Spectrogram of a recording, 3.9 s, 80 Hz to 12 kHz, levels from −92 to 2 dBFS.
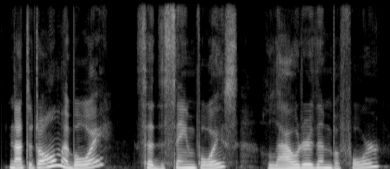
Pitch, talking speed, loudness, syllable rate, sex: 230 Hz, 185 wpm, -19 LUFS, 5.3 syllables/s, female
